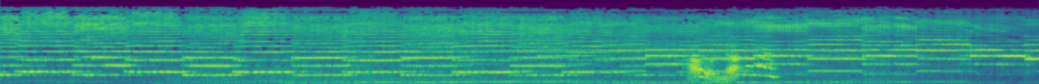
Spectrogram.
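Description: A two-tone fire truck siren alternates between a high and a low note.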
